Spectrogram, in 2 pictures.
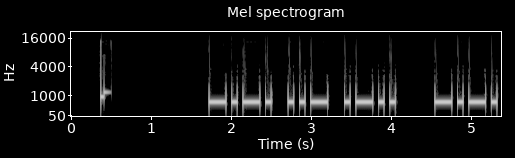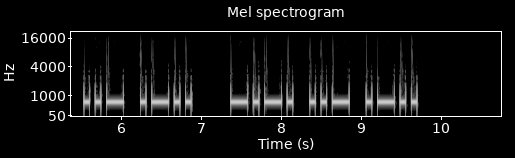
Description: Morse code, heard as a keyed tone, about 17 wpm, 700 Hz. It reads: CUL CUL CUL
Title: Abbreviations Repeated 3x - 17wpm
